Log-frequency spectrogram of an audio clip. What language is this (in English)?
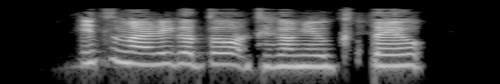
Japanese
